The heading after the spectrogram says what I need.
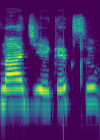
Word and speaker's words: Najib: manufacturing and services okay the next name on the list is nasir i'm sorry for maybe mispronouncing this yes my name is najib okay i'm so sorry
